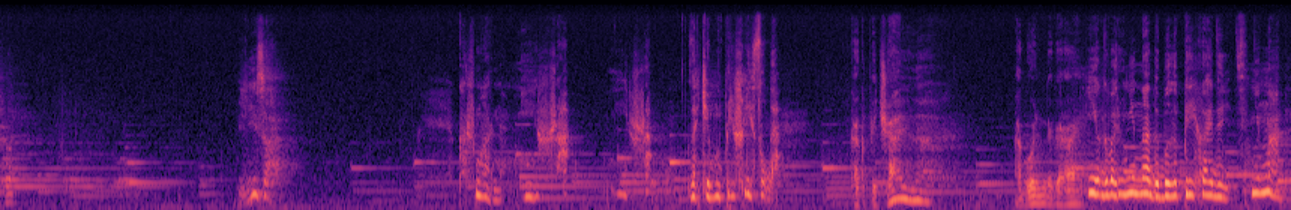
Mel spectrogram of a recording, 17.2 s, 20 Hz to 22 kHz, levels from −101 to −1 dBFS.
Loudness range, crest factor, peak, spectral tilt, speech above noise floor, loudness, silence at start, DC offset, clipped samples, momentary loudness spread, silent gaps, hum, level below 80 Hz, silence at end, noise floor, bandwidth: 16 LU; 22 dB; -12 dBFS; -5.5 dB/octave; 34 dB; -32 LUFS; 0 s; under 0.1%; under 0.1%; 26 LU; none; none; -68 dBFS; 0 s; -65 dBFS; 18 kHz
